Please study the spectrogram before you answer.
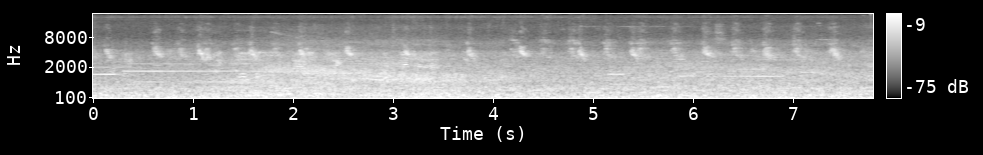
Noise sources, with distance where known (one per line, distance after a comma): music from an unclear source
person or small group talking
